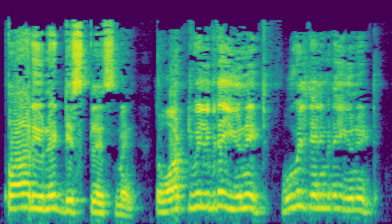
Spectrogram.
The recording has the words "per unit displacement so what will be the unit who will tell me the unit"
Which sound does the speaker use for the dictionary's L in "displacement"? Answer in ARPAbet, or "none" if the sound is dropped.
L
